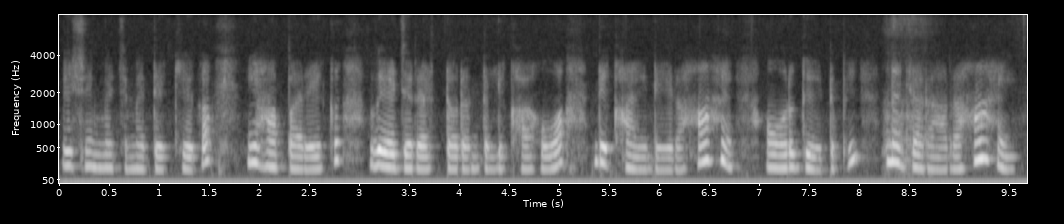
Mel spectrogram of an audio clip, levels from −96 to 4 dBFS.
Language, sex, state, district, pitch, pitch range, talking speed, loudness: Hindi, female, Rajasthan, Jaipur, 195 Hz, 175-245 Hz, 135 wpm, -20 LUFS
